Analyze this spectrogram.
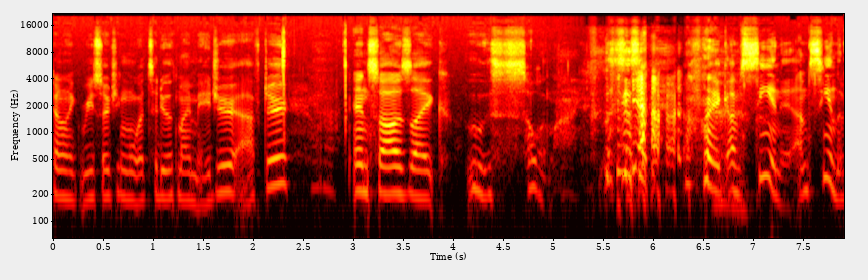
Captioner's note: laughter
